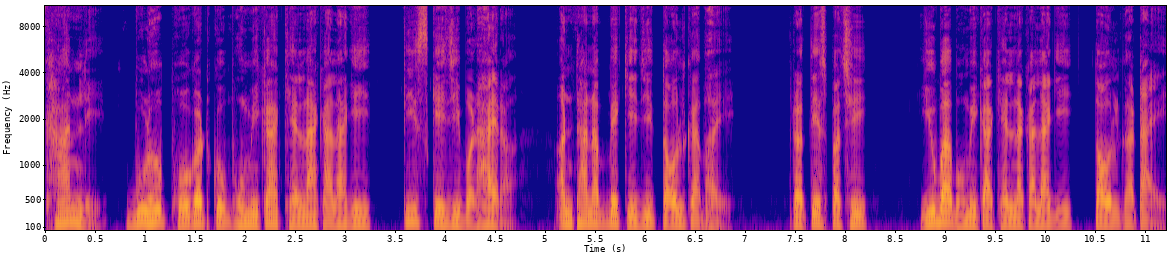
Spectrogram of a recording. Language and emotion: Nepali, neutral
